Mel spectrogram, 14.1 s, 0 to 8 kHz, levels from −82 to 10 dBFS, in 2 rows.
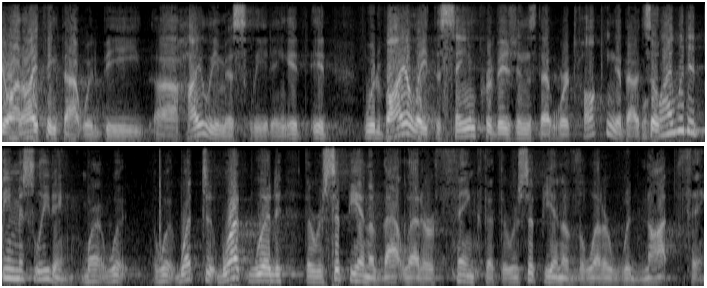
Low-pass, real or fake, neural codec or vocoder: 7.2 kHz; real; none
